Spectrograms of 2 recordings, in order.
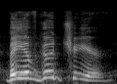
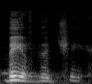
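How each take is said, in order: First: Shouted exhortation. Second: Said in the usual way. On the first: Shown as a demonstration. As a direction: bellow Be of good cheer.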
